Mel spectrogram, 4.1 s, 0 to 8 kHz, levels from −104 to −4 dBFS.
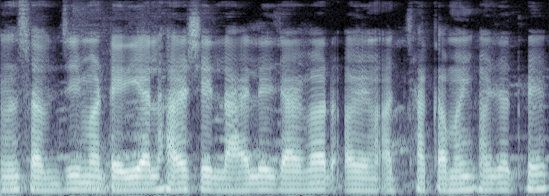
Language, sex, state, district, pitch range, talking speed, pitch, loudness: Chhattisgarhi, male, Chhattisgarh, Rajnandgaon, 95-105 Hz, 205 wpm, 100 Hz, -17 LUFS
